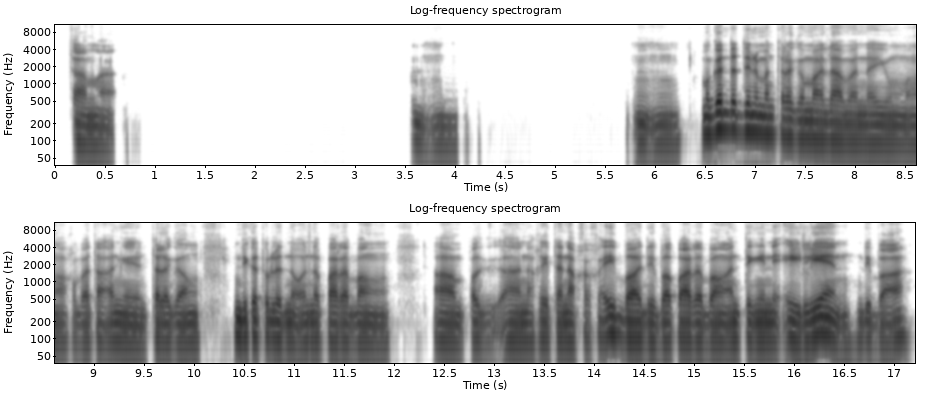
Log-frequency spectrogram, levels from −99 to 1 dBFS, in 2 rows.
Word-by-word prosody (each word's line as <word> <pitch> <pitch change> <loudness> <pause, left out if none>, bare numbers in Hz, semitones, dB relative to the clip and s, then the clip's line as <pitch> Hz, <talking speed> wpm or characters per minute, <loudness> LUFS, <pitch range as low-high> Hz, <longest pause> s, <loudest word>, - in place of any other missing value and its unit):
Tama. 90 -6 -4 3.0
Mm. 90 -2 -9 1.8
Mm. 95 +1 -6 0.2
Maganda 160 +4 +6
din 150 0 +3
naman 135 -1 +1
talagang 115 -2 -1
malaman 105 -2 0
na 95 - -2
yung 95 -1 -2
mga 95 0 -5
kabataan 95 0 -3
ngayon 90 -3 -2
talagang 95 -1 -1 0.3
hindi 110 -1 +2
katulad 105 -2 +1
noon 95 0 -1
na 95 - 0
para 95 -1 +1
bang, 90 -1 -2 0.4
ah, 95 -1 +1
'pag, 95 +1 -4 0.2
ah, 95 -1 -1
nakita 95 0 -2
na 95 -1 +3
kakaiba, 105 -1 +2
di 95 -1 -1
ba, 95 +2 +2
para 100 -1 +4
bang 95 0 +1
ang 95 0 0
tingin, 100 0 +1
eh, - - -3
alien, 100 -3 +5
di 100 0 -3
ba? 95 +4 -1
95 Hz, 125 wpm, -24 LUFS, 95-105 Hz, 3.0 s, Maganda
